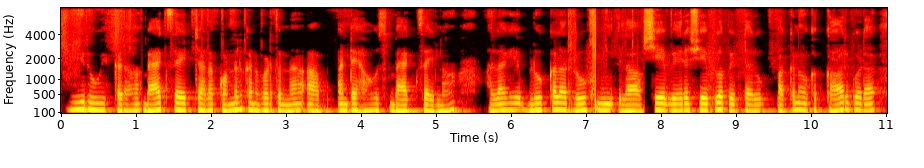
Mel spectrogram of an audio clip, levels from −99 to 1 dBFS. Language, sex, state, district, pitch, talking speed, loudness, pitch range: Telugu, male, Andhra Pradesh, Visakhapatnam, 135 Hz, 145 wpm, -28 LUFS, 130-140 Hz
